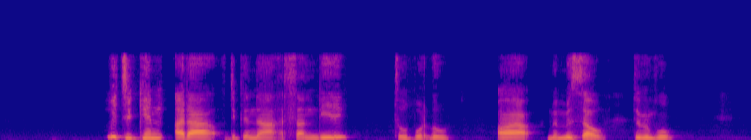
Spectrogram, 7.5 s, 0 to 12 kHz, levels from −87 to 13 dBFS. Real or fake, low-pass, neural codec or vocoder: fake; 7.2 kHz; codec, 16 kHz, 0.5 kbps, FunCodec, trained on LibriTTS, 25 frames a second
